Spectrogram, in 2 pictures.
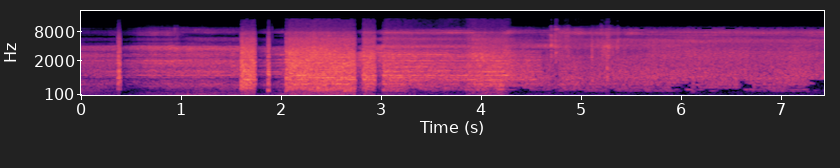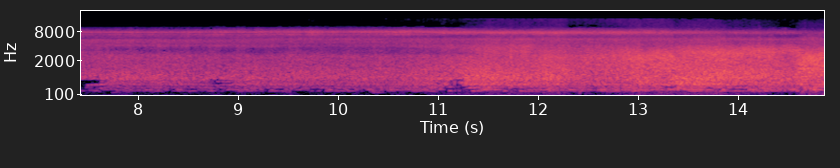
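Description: Airplane engine in PUBG drones as a steady, loud broadband roar through the whole stretch, with a few sharp clicks and bursts early on and no talk over it.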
